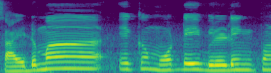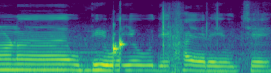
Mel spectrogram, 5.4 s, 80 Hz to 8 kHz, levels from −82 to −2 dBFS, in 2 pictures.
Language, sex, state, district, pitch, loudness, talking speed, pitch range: Gujarati, male, Gujarat, Gandhinagar, 170 Hz, -14 LUFS, 130 wpm, 160-185 Hz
